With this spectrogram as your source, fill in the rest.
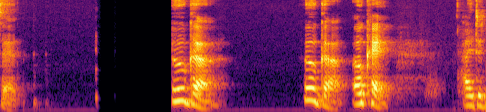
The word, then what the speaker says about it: hygge: I just don't want to mispronounce it. Hygge. Hygge. Okay. I did not know that, so I was pronouncing it wrong. I should know how to pronounce the word that I'm about to stamp. Hygge is a quality of coziness and comfortable conviviality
